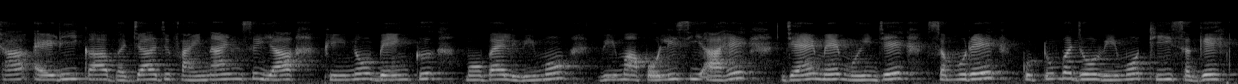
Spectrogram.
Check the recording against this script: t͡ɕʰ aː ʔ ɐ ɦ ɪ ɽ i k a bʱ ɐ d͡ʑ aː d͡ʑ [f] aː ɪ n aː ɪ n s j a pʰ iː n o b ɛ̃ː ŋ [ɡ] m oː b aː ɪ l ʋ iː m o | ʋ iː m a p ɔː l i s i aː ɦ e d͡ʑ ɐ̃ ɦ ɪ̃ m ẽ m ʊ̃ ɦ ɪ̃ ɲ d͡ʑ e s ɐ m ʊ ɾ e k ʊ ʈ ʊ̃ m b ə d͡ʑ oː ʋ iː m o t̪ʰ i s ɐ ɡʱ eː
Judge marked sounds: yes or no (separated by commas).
yes, no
